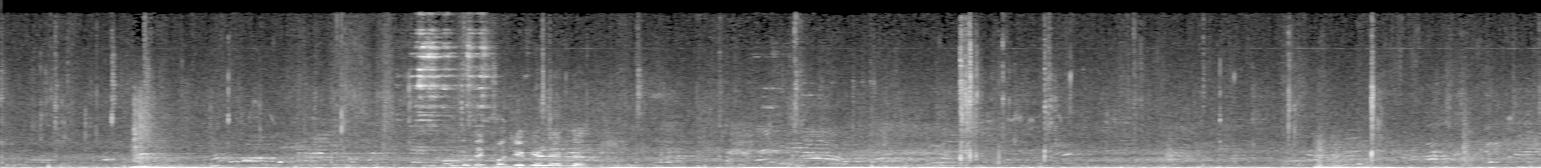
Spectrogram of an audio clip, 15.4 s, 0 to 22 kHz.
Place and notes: {
  "title": "berlin, gropiushaus, walk - inner circle",
  "date": "2011-08-03 19:00:00",
  "description": "a walk in the inner circle from right to left",
  "latitude": "52.43",
  "longitude": "13.47",
  "altitude": "48",
  "timezone": "Europe/Berlin"
}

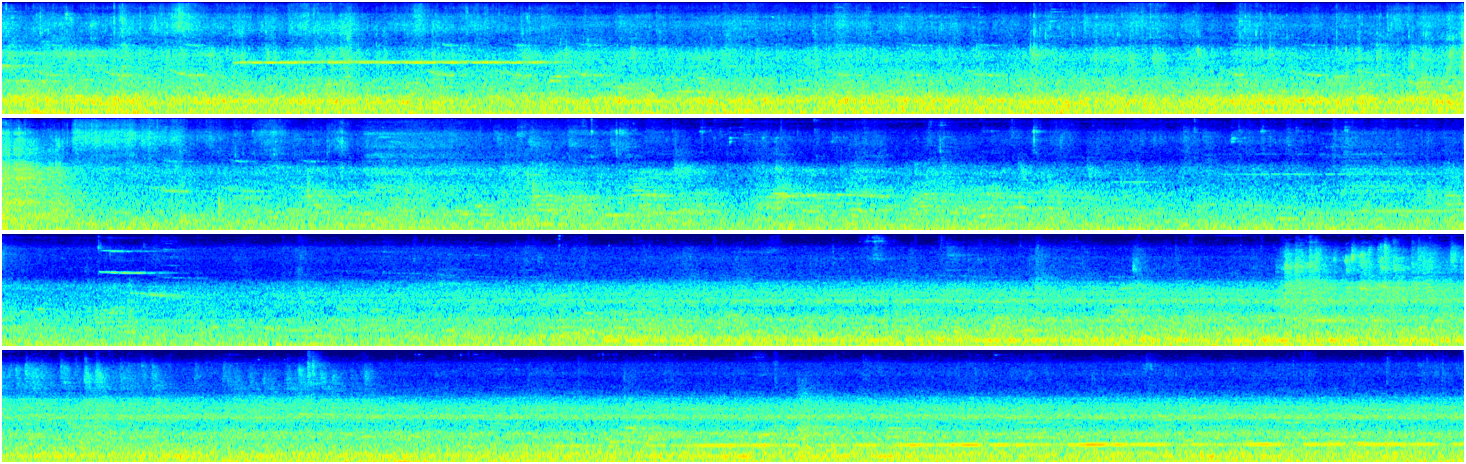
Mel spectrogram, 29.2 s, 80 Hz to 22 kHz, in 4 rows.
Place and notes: {
  "title": "Zhongli Station - Station platform",
  "date": "2017-02-07 17:29:00",
  "description": "Walk into the Station platform, Station Message Broadcast",
  "latitude": "24.95",
  "longitude": "121.23",
  "altitude": "138",
  "timezone": "Asia/Taipei"
}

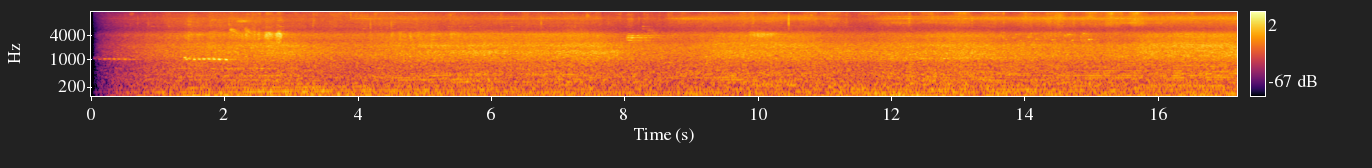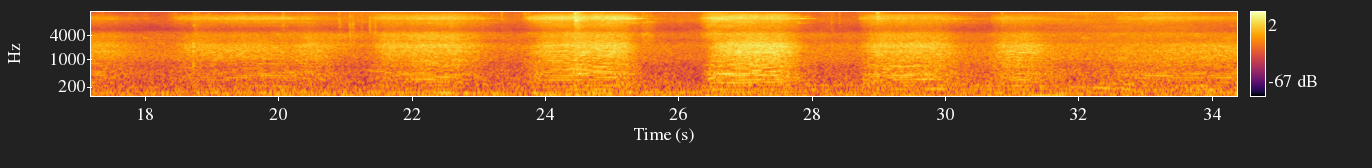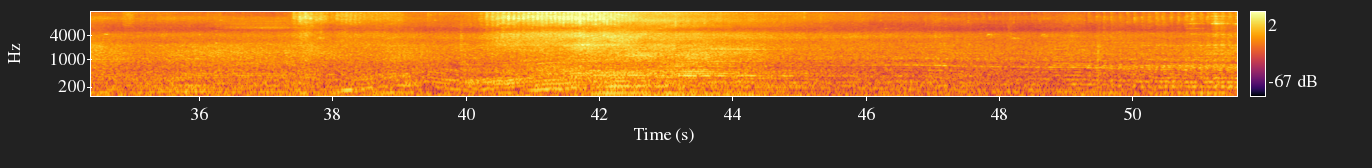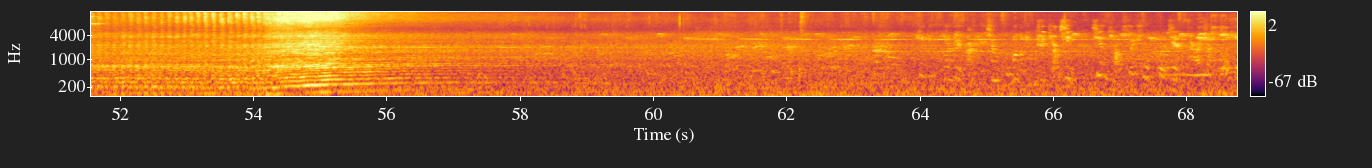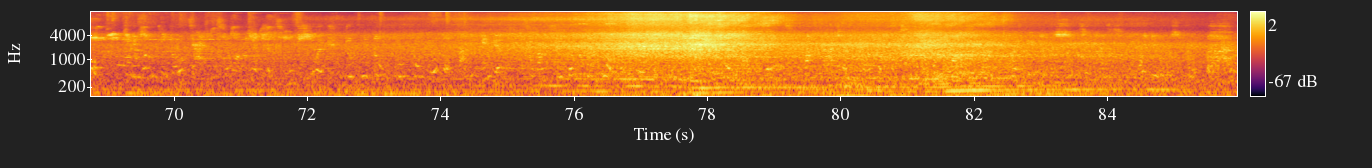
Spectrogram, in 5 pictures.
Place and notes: {
  "title": "Xinsheng N. Rd., Taipei City - walking on the road",
  "date": "2014-04-03 11:44:00",
  "description": "walking on the road, Environmental sounds, Traffic Sound, Birds",
  "latitude": "25.06",
  "longitude": "121.53",
  "altitude": "7",
  "timezone": "Asia/Taipei"
}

